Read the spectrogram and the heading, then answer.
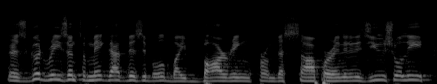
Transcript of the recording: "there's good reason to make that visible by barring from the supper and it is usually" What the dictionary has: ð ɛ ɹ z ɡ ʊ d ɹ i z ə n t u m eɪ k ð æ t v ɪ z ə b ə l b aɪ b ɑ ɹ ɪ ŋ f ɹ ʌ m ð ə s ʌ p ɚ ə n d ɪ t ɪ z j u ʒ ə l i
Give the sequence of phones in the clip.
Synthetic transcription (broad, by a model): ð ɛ ɹ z ɡ ʊ d ɹ i z ə n t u m eɪ k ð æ t v ɪ z ə b ə l b aɪ b ɑ ɹ ɪ ŋ f ɹ ʌ m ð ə s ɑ p ɚ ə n ɪ t ɪ z j u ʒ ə l i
